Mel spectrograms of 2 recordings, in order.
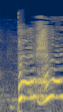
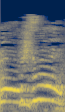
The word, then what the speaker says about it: bonjour: Bonjour Paris! He says it like an Italian. He says bonjour. It's like, no, it's bonjour. That's close enough, man. No. With an English accent. An English accent. Bonjour Paris!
